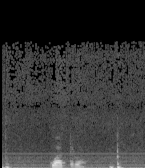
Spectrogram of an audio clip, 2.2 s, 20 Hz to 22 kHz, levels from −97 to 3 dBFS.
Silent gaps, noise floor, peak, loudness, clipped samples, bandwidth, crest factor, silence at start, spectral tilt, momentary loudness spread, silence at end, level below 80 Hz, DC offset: none; -45 dBFS; -4 dBFS; -24 LUFS; under 0.1%; 16.5 kHz; 20 dB; 0.05 s; -8 dB/octave; 13 LU; 0.05 s; -40 dBFS; under 0.1%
